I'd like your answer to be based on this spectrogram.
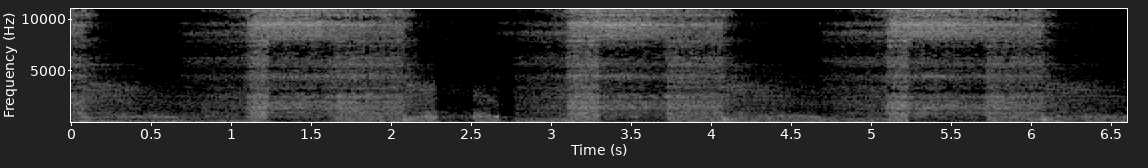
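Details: RespiraWorks ventilator rate test, 100% oxygen mode, compliance 20 mL/cmH2O, resistance 20 cmH2O/L/s, rate set stepping from 30 down to 20 breaths/min; regular hissing airflow bursts over machine noise; mechanical ventilator cycling.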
